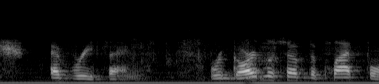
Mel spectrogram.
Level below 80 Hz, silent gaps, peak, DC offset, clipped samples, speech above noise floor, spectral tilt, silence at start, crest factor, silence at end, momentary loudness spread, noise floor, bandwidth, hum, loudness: -48 dBFS; none; -10 dBFS; under 0.1%; under 0.1%; 19 dB; -7 dB/octave; 0 s; 20 dB; 0 s; 25 LU; -48 dBFS; 16.5 kHz; none; -30 LUFS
